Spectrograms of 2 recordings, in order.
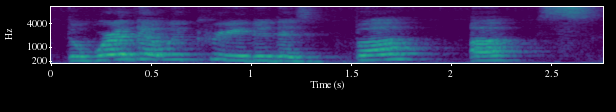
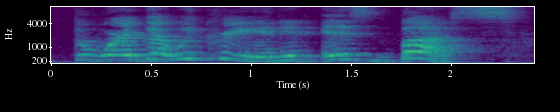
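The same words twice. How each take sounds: First: "bu-us" stretched slowly, each sound drawn out; sounding out words. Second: Said in the usual way. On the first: Shown as a demonstration. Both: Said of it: "I'm going to sound out the word".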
